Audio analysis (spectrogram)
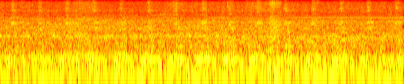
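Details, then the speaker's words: Mitsubishi Montero petrol engine, not a cold start, idling smoothly on its own with no pedal, no longer shaking as when bought with a misfire-like shake; an exhaust leak is also audible. "truck is sitting and it's running and it's idling on its own no to pedaling"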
